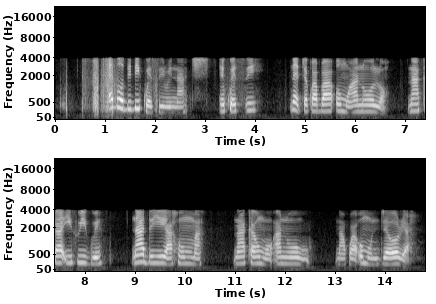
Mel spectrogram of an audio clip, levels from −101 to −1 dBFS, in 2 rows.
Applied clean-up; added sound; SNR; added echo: none; none; none; none.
